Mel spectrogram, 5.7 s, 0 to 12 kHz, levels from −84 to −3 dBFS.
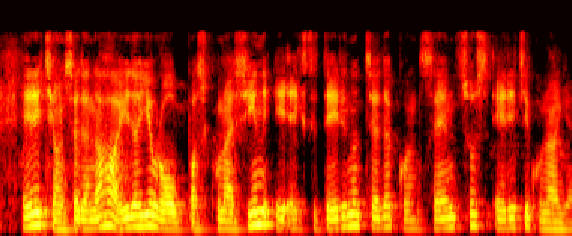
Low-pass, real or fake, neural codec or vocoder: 7.2 kHz; real; none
